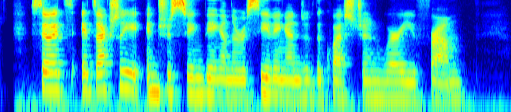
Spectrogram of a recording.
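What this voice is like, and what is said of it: American accent. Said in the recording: “your beautiful, beautiful accent ... non-American accent”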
